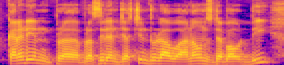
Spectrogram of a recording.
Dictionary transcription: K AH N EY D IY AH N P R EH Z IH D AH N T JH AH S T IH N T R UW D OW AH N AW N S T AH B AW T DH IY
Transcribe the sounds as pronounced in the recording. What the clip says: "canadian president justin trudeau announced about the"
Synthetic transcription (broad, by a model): K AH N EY D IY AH N P R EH S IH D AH N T JH AH S T IH N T UW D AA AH N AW N S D AH B AW T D IY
